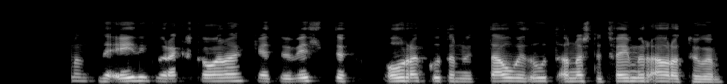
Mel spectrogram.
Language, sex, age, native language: Icelandic, male, 20-29, Icelandic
